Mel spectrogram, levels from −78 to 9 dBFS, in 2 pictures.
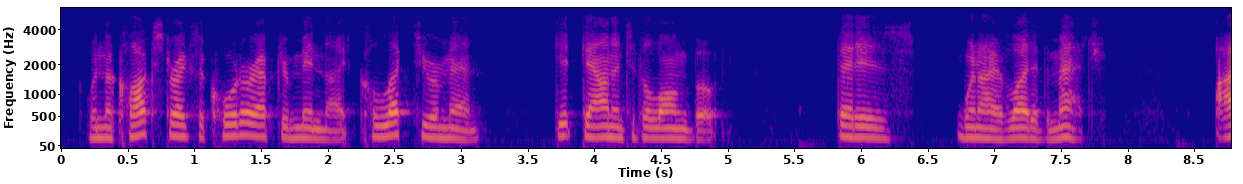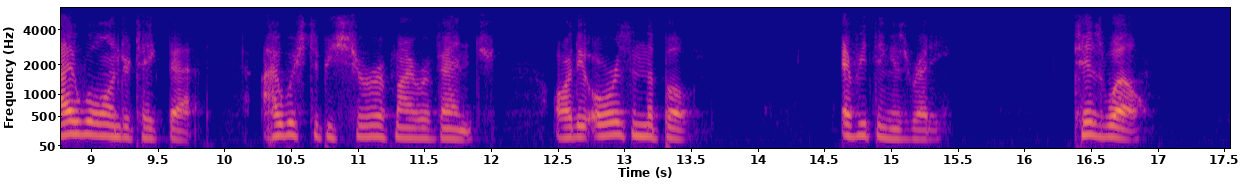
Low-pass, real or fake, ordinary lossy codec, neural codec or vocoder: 5.4 kHz; real; Opus, 16 kbps; none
